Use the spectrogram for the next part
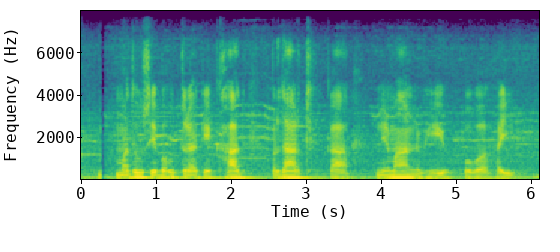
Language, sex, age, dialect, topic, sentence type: Magahi, male, 18-24, Central/Standard, agriculture, statement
